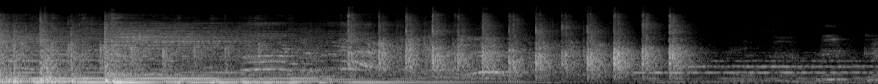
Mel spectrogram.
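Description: Live worship band of drums, bass guitar and keyboard ending a song, the music dying away over the first few seconds. Then evenly spaced handclaps, about five a second, for about three seconds, over a soft held keyboard chord that carries on quietly near the end.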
